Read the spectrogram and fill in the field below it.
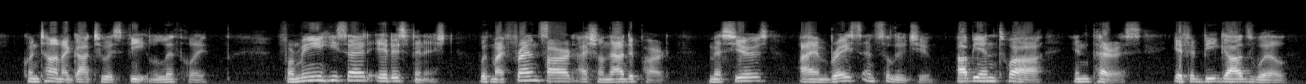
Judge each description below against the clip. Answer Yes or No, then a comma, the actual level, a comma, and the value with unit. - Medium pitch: No, low, 130 Hz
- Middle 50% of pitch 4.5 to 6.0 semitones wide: Yes, average, 5.2 semitones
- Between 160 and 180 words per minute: Yes, average, 165 wpm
